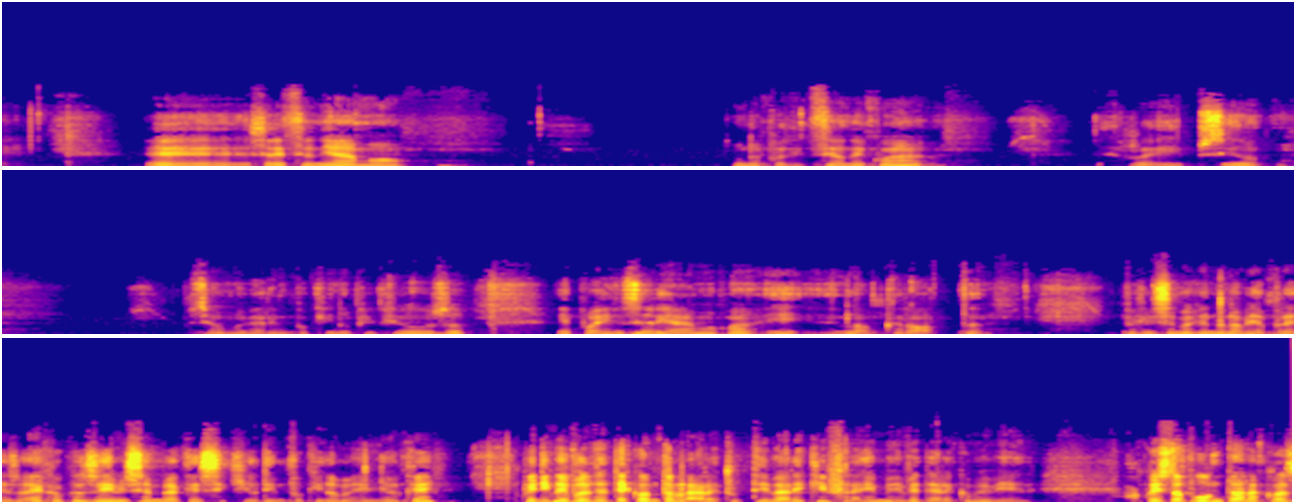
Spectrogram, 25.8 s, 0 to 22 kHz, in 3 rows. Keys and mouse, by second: 7.0 r, 13.6 i, 16.4-19.7 drag.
